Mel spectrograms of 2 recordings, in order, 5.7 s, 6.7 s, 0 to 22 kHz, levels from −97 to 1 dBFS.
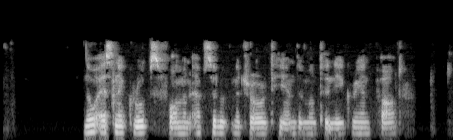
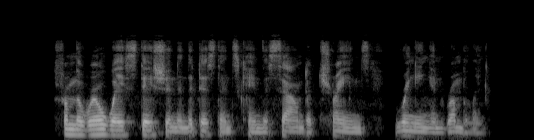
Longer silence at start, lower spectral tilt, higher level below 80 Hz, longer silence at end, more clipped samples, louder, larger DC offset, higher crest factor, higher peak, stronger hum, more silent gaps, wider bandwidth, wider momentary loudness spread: first, 1.05 s vs 0.7 s; second, -3 dB/octave vs -4.5 dB/octave; first, -64 dBFS vs -82 dBFS; about the same, 0.65 s vs 0.6 s; neither; first, -20 LUFS vs -41 LUFS; neither; about the same, 20 dB vs 20 dB; first, -2 dBFS vs -22 dBFS; neither; neither; about the same, 7.8 kHz vs 8.2 kHz; second, 11 LU vs 14 LU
